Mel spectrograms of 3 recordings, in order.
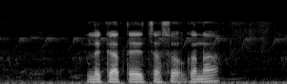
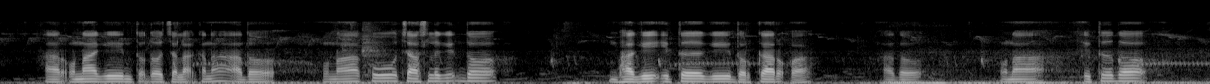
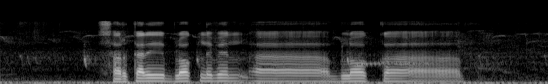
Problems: constant background noise, continuous background conversations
